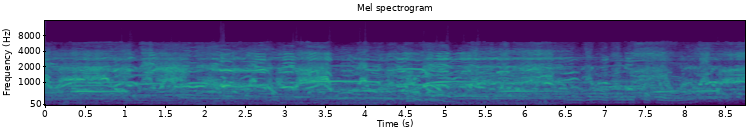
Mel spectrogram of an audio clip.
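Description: A large outdoor crowd of men and women sing loudly together.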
